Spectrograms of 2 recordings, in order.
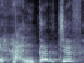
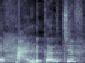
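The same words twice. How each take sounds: First: हैंकरचिफ with the D silent; pronunciation option. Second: हैंडकरचिफ with the D sounded; pronunciation option. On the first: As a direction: say हैंकरचिफ slowly as 'hang-ker-chif', dropping the D. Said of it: "ये हैंकरचिफ है". (हैंकरचिफ में 'ड' न बोलें) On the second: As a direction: say हैंडकरचिफ as 'hand-ker-chif', keeping the D. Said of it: "ये हैंडकरचिफ है". (हैंडकरचिफ में 'ड' बोलें) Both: Shown as a demonstration.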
